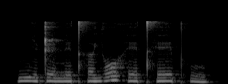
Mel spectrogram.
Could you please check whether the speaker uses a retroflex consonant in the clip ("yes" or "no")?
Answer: yes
